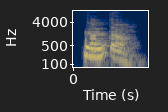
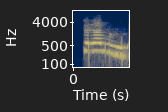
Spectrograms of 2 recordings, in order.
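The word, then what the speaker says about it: छत्रम्: Umbrella, chatram. Chatram. Again, Mahaprana syllables are not very clear. Chatram. Chatram. No, it's the same. Chatram. Alpha Prana only is coming.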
